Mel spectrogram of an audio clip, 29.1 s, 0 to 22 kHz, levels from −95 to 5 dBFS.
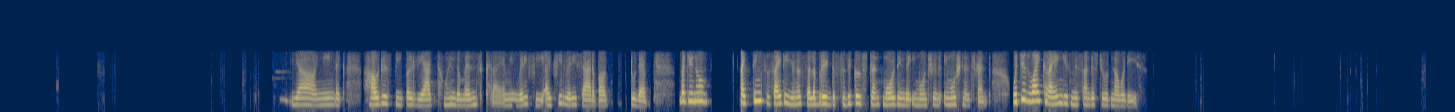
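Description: Speech, heard throughout through a Bluetooth CVSD headset codec. The band runs only from about 250 Hz to 3.4 kHz. The one-bit delta coding, which fits a 64 kbps CVSD link, leaves a granular hiss underneath. S sounds turn scratchy, and loud high-pitched passages distort as the step size lags behind.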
